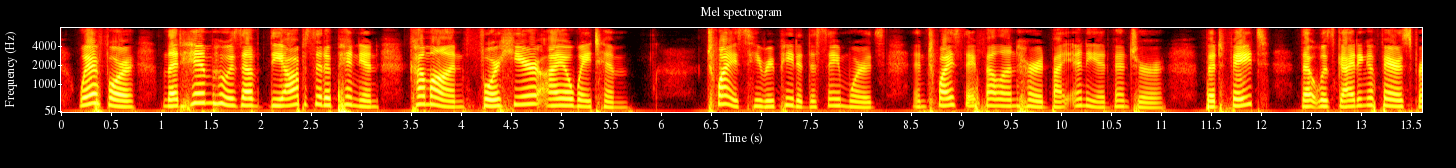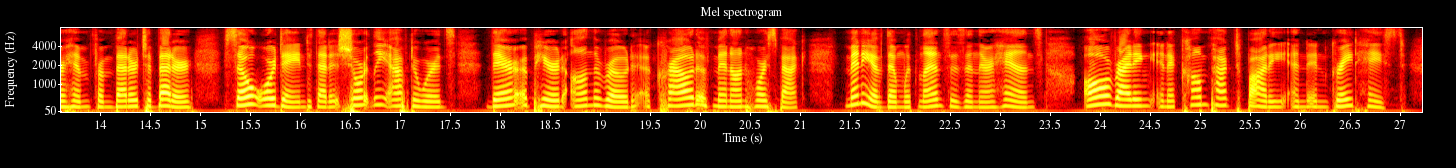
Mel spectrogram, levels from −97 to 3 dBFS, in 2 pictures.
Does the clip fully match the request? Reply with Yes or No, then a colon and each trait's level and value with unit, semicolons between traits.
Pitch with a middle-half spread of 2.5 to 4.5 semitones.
Yes: average, 3.6 semitones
